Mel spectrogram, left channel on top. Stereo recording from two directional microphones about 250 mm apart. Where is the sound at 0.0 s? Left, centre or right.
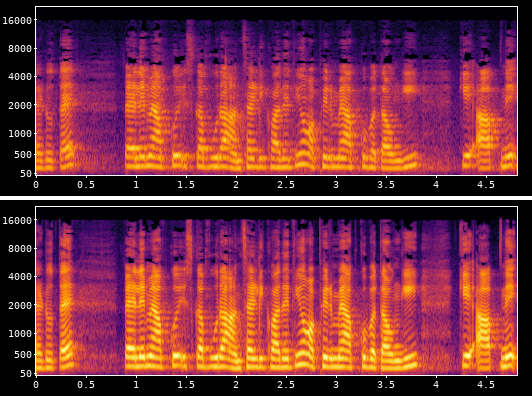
Right.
